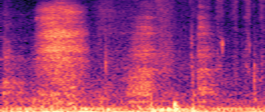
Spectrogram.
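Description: A pen scratches across paper in a few quick strokes, with short bursts of rasping friction and brief pauses between them, and no voices.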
